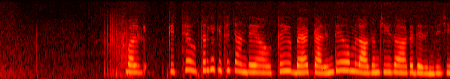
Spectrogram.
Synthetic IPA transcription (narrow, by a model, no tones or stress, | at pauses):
bəl | kɪt̪ʰːeːʊt̪ːəɾkeːkɪt̪ʰeːt͡ʃãːnd̪eːaːʊt̪ːebɛːkːɛːd̪ɪnd̪eːoːmʊlaːzəmt͡ʃiːzaːkeːd̪eːd̪ɪnd̪iːt͡ʃiː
